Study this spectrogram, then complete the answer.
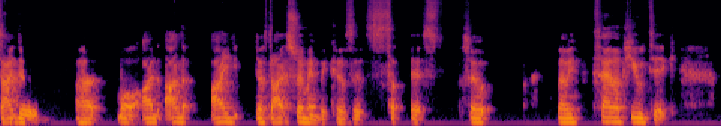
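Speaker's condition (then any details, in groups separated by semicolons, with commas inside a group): Down syndrome; 45 years old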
